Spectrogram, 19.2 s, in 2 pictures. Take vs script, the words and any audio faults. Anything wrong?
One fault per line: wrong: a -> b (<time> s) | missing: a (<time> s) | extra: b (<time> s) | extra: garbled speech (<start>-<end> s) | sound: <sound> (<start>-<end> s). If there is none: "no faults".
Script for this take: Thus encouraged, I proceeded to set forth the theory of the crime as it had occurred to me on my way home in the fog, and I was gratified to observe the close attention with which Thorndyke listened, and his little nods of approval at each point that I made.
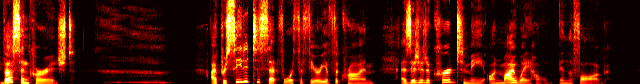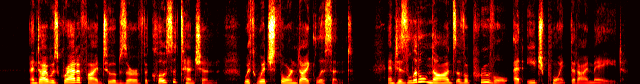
sound: sigh (1.4-2.8 s)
